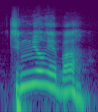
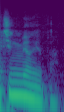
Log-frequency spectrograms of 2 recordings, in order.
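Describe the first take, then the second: First: High, sneering prove it; mocking dare. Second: Quiet taunt. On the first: The world mocking believers, a high sneering dare. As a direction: dare them with a high jeer. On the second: Retold or imitated. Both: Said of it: "세상의 조롱이에요".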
